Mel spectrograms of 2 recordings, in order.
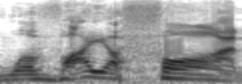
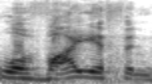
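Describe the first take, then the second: First: The ending sounds like the end of marathon. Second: The ending is said in the usual way. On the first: The speaker calls it wrong. "like a marathon, and it's embarrassing" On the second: The speaker calls it right. "He just said Leviathan correctly here"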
